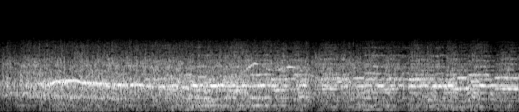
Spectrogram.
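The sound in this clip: A studio audience at a quiz show sponsored by a Sheffield dairy brand cheers and applauds to welcome the quizmaster, a loud, steady wall of crowd noise with whoops and shouts that holds for the whole stretch.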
